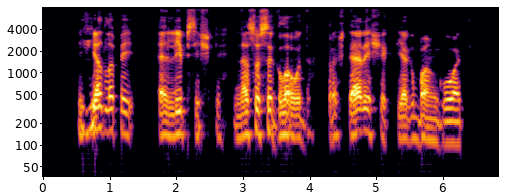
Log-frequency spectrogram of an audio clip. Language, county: Lithuanian, Šiauliai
